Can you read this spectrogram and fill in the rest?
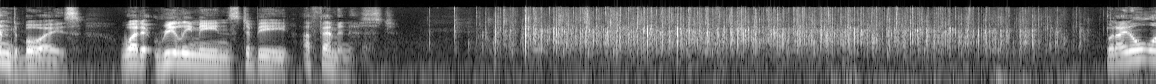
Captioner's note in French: Applaudissements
